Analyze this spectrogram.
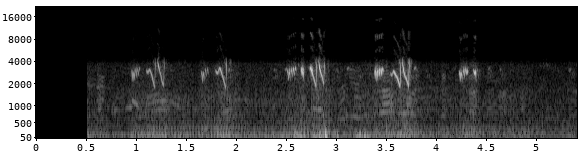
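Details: Female common quail calling: short high double and triple notes, sharply rising and falling, given in loose bursts about every half second to second over a low steady hum.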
